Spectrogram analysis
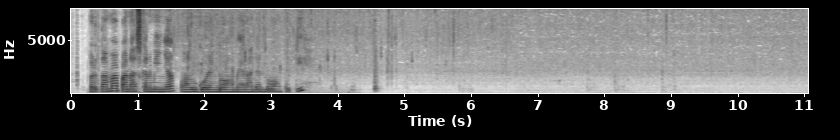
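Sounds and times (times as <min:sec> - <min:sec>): shallots and garlic frying in oil: 0:01.0 - 0:11.0.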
